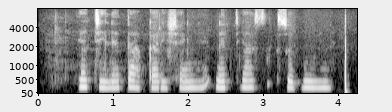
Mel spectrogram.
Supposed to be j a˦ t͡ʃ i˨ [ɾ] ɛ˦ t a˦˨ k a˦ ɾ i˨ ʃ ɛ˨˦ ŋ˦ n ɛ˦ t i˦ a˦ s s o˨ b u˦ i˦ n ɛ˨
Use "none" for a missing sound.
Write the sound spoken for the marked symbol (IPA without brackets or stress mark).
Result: l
